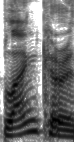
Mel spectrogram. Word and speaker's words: Blanka: There's a little bit of Blanka in there. – Yeah, there is a little bit of Blanka. I'm glad you pronounced that right.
